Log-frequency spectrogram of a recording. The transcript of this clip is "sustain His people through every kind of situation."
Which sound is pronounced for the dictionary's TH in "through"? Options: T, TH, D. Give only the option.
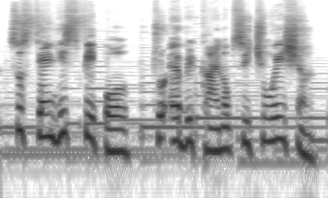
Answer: T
